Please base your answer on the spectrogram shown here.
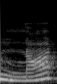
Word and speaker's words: knot: अगर हम नॉट शब्द को लें, KNOT, नॉट शब्द को लें तो इसका अर्थ, इसमें भी के साइलेंट होता है, पर इसका अर्थ होता है ज्वाइनिंग ऑफ स्टीयरिंग और रोप।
